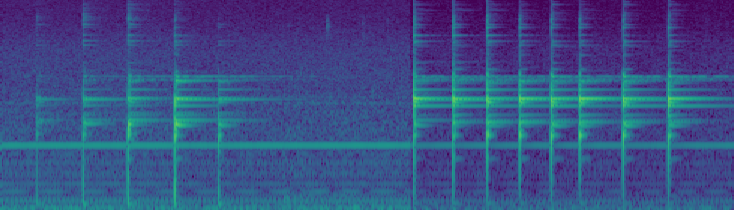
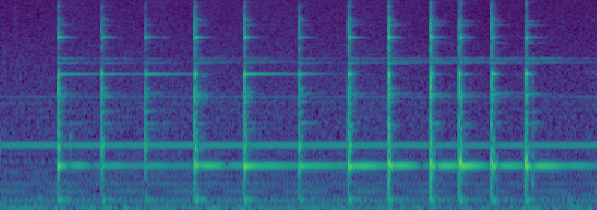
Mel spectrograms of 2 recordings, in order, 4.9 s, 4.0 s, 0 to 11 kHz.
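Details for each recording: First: Kendrick power tube on homemade audio tube tester, 400 V plate, about 18.2 mA, gain near 34: repeated sharp ringing pings around 1–3 kHz decaying over faint hum; slightly microphonic, probably acceptable in circuit. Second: Power tube on a homemade audio tube tester, about 400 V plate and 12 mA, high gain noise test while tapped: each tap rings briefly with clean bell-like glass resonance, no buzz or loose-grid rattle; tube is sound.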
